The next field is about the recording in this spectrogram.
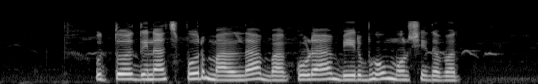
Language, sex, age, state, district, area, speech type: Santali, female, 18-30, West Bengal, Uttar Dinajpur, rural, spontaneous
